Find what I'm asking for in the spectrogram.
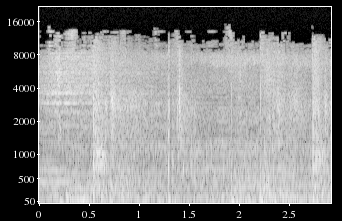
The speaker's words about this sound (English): Nuke blast!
